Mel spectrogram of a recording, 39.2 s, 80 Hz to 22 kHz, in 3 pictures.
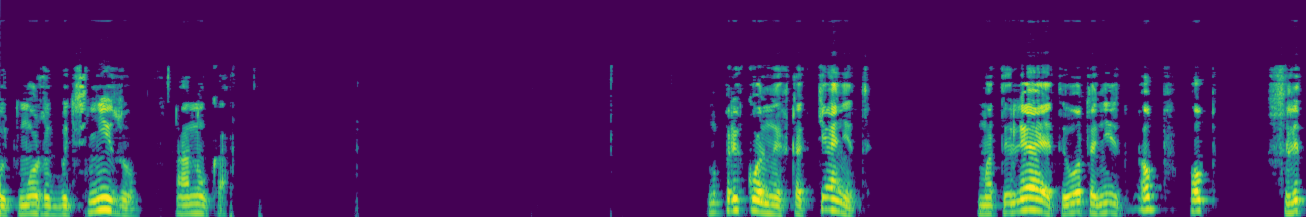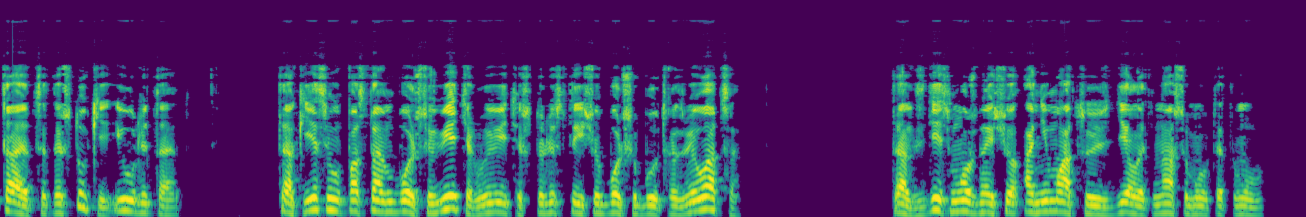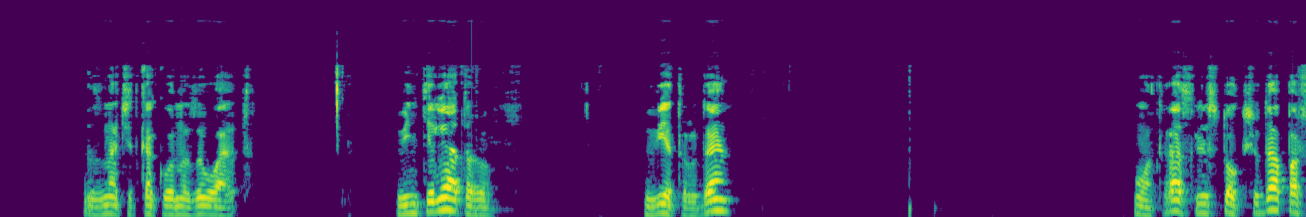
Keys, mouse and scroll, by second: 0.3-2.1 middle drag, 2.6 space, 5.7 shift+middle click, 6.6 middle click, 15.8-17.7 drag, 22.1 click, 24.7 click, 27.2 click, 28.7-29.9 middle drag, 30.9 space, 32.3-33.9 drag, 34.3-35.3 middle drag, 35.4 space, 38.7 middle click.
